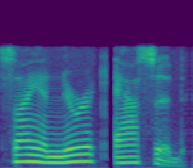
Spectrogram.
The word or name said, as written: cyanuric acid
